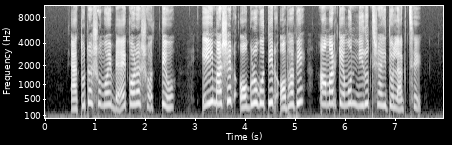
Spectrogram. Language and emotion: Bengali, sad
